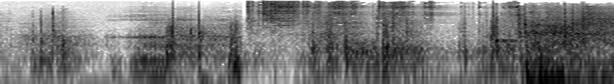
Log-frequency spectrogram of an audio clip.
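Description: A key ring jangles and clicks as a monastery cellar door is unlocked with the abbot's key. The metallic clinks and rattles run loud and nearly continuous, building into a dense, noisy scrape near the end.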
